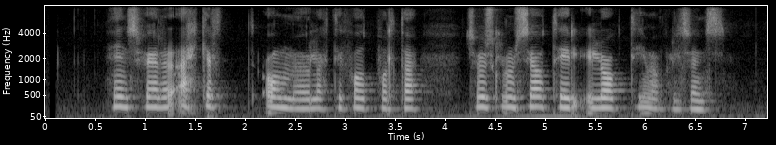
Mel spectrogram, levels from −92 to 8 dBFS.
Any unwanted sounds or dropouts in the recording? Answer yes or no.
no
